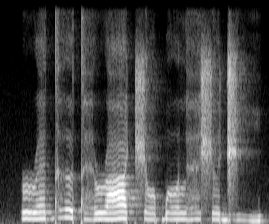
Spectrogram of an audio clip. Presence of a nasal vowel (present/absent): absent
